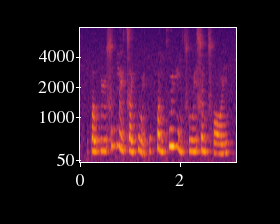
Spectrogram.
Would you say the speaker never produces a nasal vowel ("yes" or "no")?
yes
